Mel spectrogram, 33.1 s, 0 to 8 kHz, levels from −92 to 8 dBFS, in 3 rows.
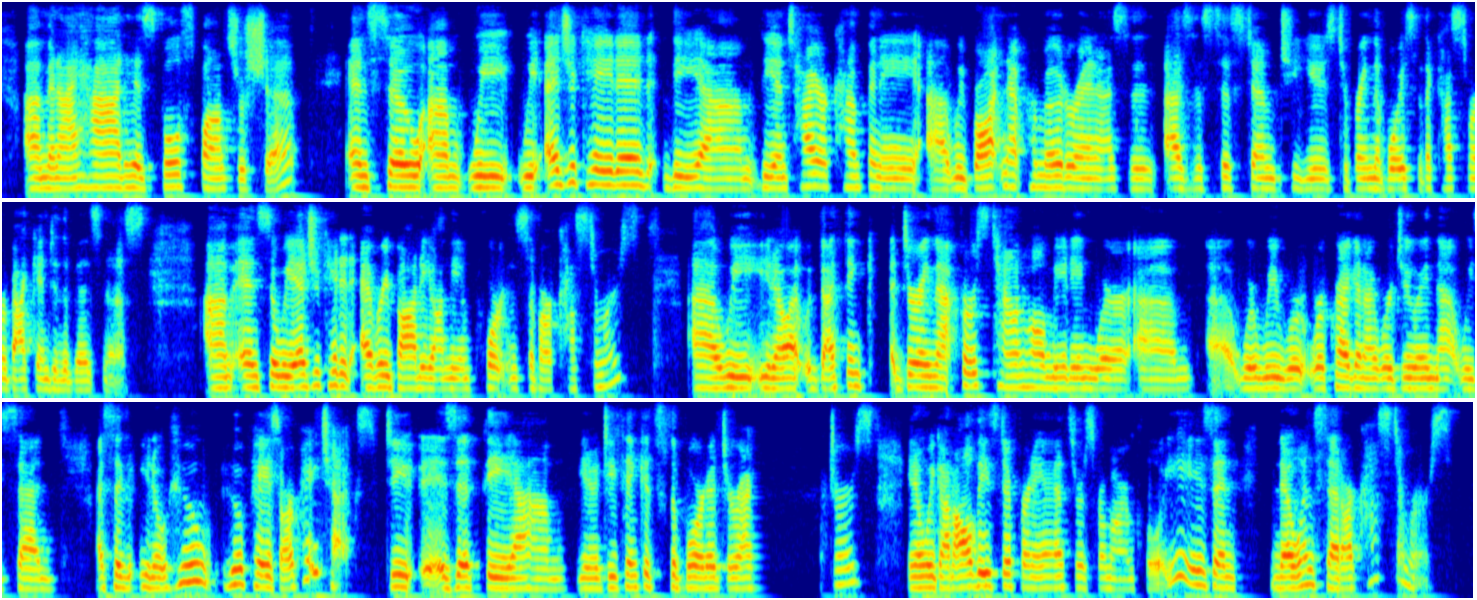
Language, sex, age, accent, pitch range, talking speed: English, female, 40-59, American, 155-185 Hz, 225 wpm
